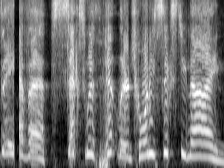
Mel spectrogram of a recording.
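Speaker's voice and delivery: way too excited. Gaming podcast host riffing on a secret game sequel: overexcited. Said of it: "Your voice got all distorted with that one".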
